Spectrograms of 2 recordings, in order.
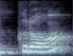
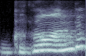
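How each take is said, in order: First: "grand" with the final d left silent; silent final consonant. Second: "grande" with the final d clearly sounded; final d pronounced. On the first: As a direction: end "grand" on the nasal vowel, no d. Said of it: "do not pronounce the last consonant". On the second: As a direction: end "grande" on an audible d. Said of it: "So instead of saying". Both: Shown as a demonstration.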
